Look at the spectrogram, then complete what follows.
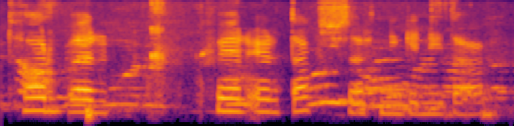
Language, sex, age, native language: Icelandic, female, 11, Icelandic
